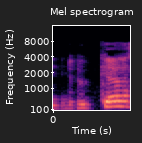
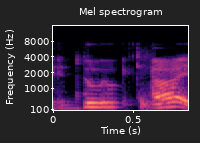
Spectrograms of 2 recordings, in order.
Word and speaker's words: dukkha: Et dukkha, c'est deux syllabes, c'est dukkha, et ka, c'est l'espace.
